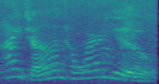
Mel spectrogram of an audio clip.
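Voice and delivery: high, soft mock-sweet greeting; lightly voiced mother. Mother greets her son at her door, lightly imitated high and soft.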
